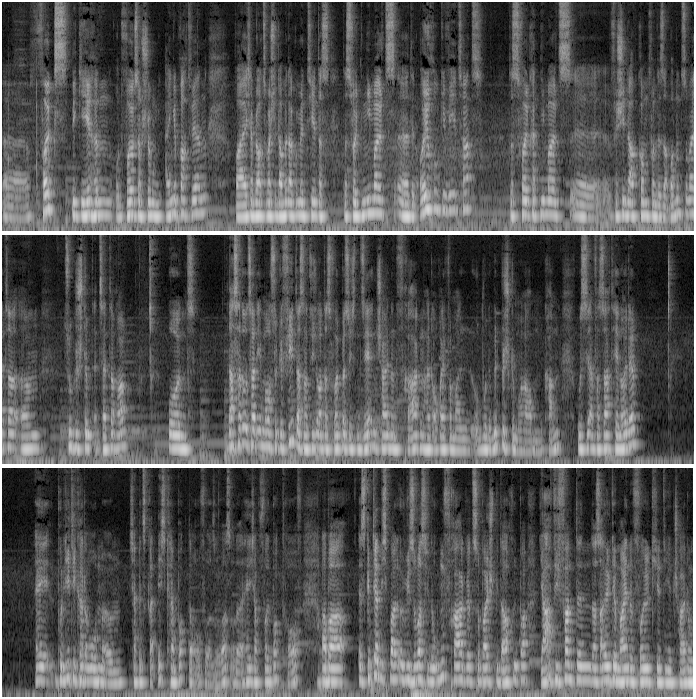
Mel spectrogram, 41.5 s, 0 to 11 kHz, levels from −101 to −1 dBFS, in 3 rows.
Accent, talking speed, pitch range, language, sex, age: German, 170 wpm, 135-165 Hz, German, male, 20-39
